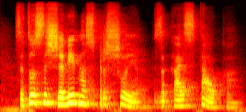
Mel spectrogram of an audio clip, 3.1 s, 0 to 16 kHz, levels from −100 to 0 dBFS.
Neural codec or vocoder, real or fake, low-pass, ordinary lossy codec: codec, 44.1 kHz, 2.6 kbps, DAC; fake; 14.4 kHz; none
